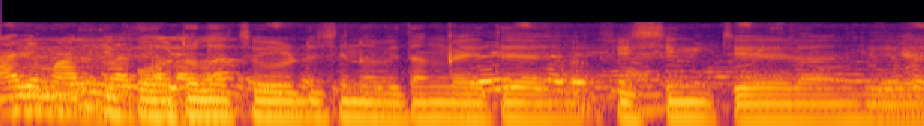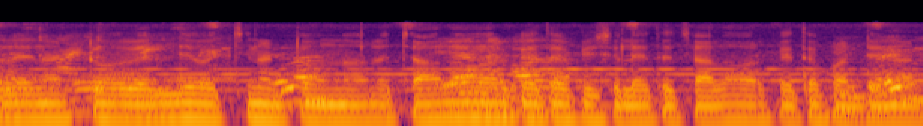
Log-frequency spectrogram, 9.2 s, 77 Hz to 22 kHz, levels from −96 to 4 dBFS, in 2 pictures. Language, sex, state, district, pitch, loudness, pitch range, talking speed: Telugu, male, Andhra Pradesh, Sri Satya Sai, 110 Hz, -16 LUFS, 105-115 Hz, 105 wpm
